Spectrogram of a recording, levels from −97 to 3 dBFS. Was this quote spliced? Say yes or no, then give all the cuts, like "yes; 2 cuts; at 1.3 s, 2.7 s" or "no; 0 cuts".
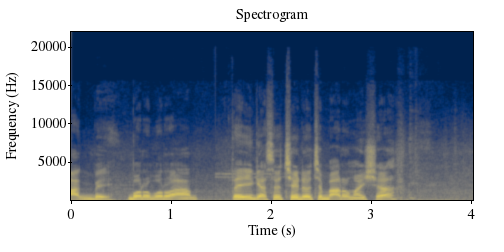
yes; 1 cut; at 1.4 s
